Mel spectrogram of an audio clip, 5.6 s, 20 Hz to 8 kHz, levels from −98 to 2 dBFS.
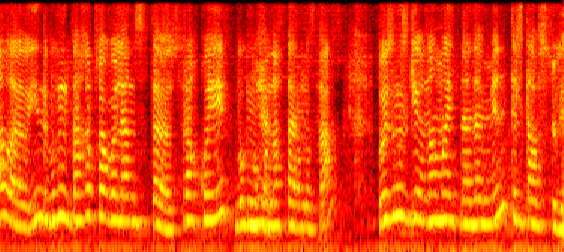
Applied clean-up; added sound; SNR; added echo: neural separator model SepFormer DNS4.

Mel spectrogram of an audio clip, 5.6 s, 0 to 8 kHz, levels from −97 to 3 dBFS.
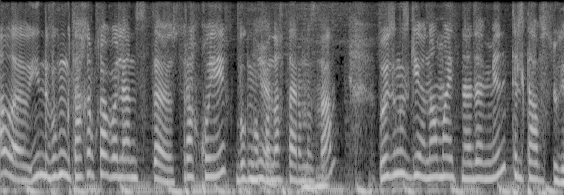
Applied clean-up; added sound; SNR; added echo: none; none; none; none.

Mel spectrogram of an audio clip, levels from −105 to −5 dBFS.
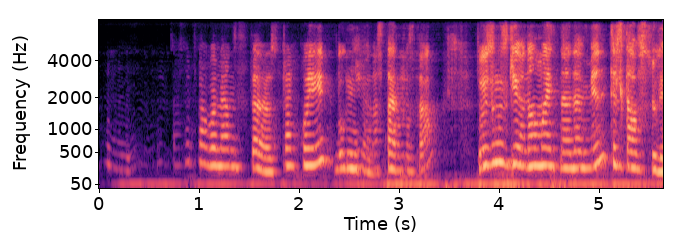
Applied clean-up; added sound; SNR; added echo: neural mask model DeepFilterNet 3.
